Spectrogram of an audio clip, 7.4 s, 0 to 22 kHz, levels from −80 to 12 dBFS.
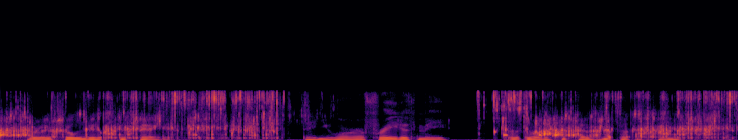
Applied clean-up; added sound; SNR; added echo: neural diffusion model UNIVERSE++.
